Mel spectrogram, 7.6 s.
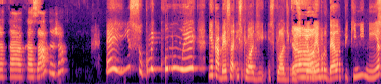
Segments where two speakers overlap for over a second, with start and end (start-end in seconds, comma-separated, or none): none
